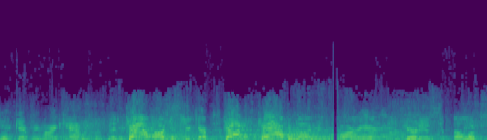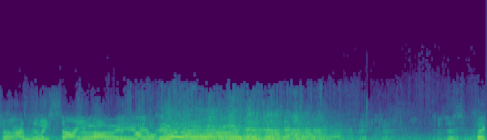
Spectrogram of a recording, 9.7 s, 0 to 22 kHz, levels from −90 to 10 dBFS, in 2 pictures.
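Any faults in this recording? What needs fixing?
A gap at a join of encoded pieces opens from 3.34 to 3.38 s. It is a 42 ms silence in otherwise continuous sound, and it repeats every 6.0 s. Its edges are smeared by the codec, so the fully silent part is shorter. The sound then resumes where it stopped. The pieces were encoded separately and joined as they were. Each encoder run left its start-up delay and its padded final frame in place, so silence sits at every seam. To fix it, trim encoder delay and padding before joining, or encode the whole piece in one run.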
